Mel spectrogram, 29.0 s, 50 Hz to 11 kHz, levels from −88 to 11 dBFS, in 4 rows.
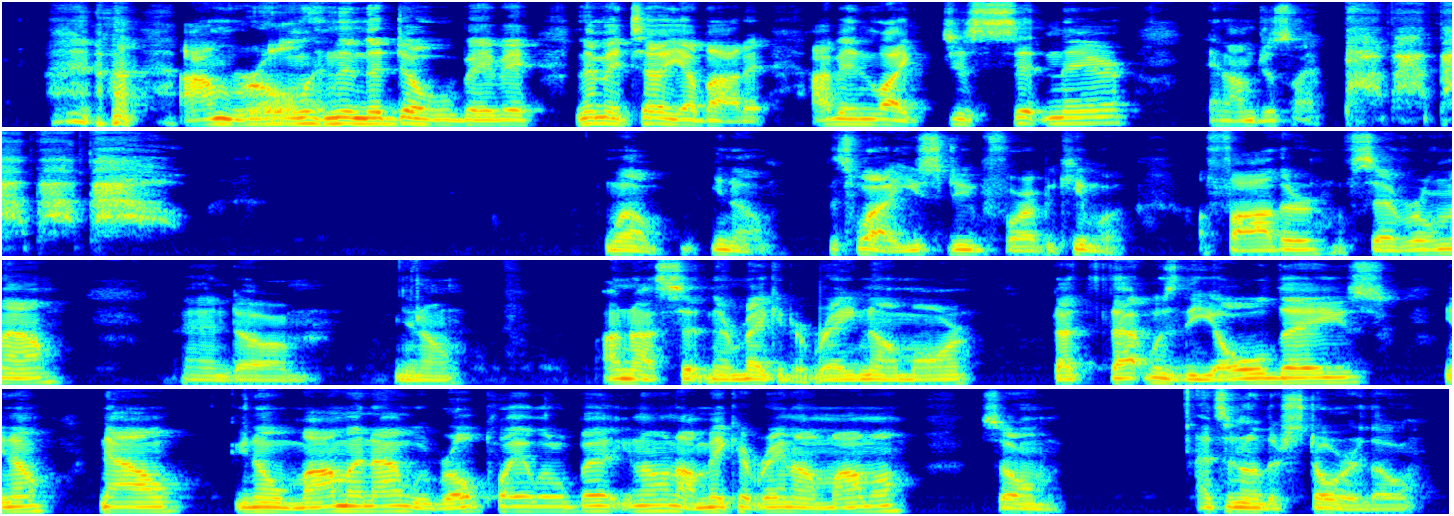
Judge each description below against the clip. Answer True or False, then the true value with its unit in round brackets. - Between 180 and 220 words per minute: True (190 wpm)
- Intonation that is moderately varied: True (4.1 semitones)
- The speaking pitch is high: False (120 Hz)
